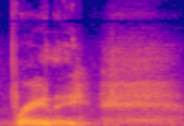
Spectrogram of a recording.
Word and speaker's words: Frehley: And there's 3 different pronunciations that he's used to hearing, but he even says on there that it's Frehley.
